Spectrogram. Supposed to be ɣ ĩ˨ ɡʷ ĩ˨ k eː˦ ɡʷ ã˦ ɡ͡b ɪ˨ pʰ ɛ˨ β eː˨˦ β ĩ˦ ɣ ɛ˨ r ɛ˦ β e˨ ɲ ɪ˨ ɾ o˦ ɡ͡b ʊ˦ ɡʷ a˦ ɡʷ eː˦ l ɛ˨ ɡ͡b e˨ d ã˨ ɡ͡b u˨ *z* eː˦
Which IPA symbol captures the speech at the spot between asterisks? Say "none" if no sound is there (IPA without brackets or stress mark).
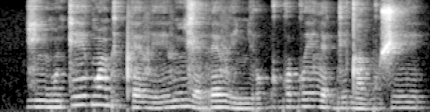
ʃ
